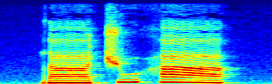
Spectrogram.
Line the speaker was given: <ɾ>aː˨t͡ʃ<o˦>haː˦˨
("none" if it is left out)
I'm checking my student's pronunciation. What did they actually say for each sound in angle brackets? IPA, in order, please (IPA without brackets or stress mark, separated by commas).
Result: ɾ, u˦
